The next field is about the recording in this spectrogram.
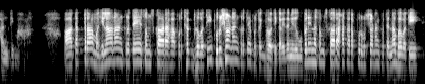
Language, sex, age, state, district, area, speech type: Sanskrit, male, 45-60, Karnataka, Kolar, urban, conversation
